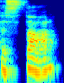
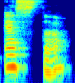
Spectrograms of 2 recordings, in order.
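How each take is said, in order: First: The stress is on the second syllable. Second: The stress is on the first syllable. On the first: It means he or she is. The speaker calls it right. "not esta" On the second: It means this. The speaker calls it wrong. "if we didn't put one here, it would change the pronunciation to esta"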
